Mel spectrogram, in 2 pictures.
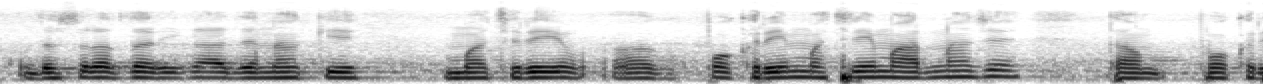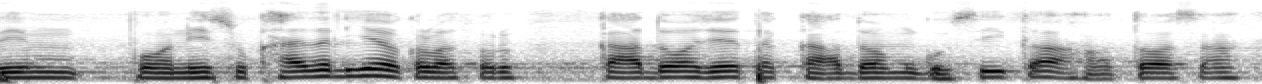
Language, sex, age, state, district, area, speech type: Maithili, male, 45-60, Bihar, Purnia, rural, spontaneous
